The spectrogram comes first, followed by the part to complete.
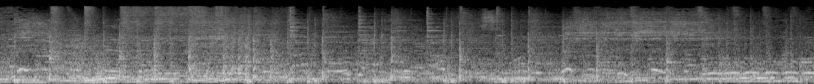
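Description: Drum kit played with sticks in a live band, with snare, bass drum and cymbal strokes over electric guitars and other pitched instruments playing steadily.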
